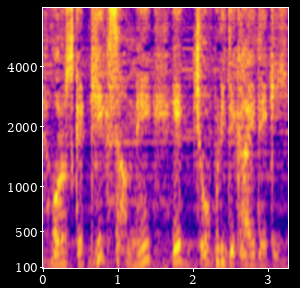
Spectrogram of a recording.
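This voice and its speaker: A cartoonish character voice at a very slow pace, with clear music in the background. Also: man. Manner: earnest, instructive.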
